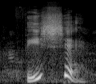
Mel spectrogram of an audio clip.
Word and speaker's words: Sitges: Lo que pasa que tg en catalán también se pronuncia como parecido a la ch, ¿no? Pero él con su acento de beg él decía ciche y para mí era ciche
